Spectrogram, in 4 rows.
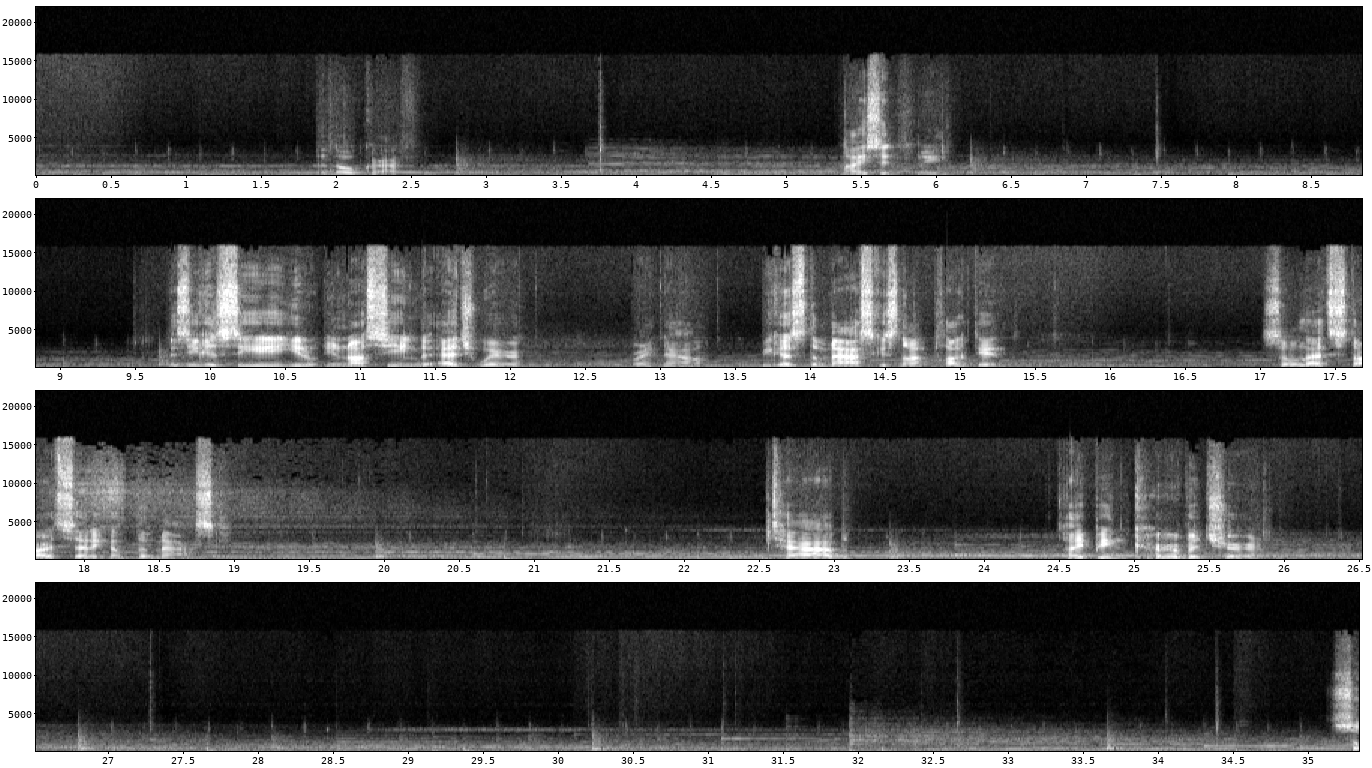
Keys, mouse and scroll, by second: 1.8 click, 3.7 click, 4.8 click, 6.3 click, 8.7 middle click, 10.1 alt+click, 10.7 alt+right click, 11.0 alt+click, 11.4 alt+middle click, 11.8 alt+right click, 12.1 alt+click, 13.1 alt+right click, 13.4 alt+middle click, 14.9 click, 15.8 scroll down 2, 16.2 middle click, 17.0 middle click, 17.3 scroll down 2, 17.7 middle click, 18.4 middle click, 18.8 scroll down 1, 19.0 middle click, 19.6 click, 19.7 right click, 20.5 click, 22.5 Tab, 24.8-26.1 typing, 26.2 Down, 28.4 click, 29.4-29.7 scroll up 3, 30.1 click, 31.0 click.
